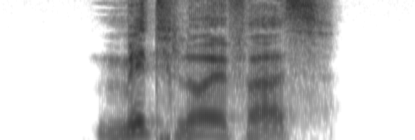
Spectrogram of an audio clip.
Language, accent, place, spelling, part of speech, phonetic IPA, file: German, Germany, Berlin, Mitläufers, noun, [ˈmɪtˌlɔɪ̯fɐs], De-Mitläufers.ogg
- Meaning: genitive singular of Mitläufer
